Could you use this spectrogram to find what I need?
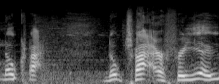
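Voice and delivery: put-on rustic farmer accent. Commenting on a battle in a game, slipping into a rustic farmer accent. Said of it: "apparently I go into a farmer accent every now and then".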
